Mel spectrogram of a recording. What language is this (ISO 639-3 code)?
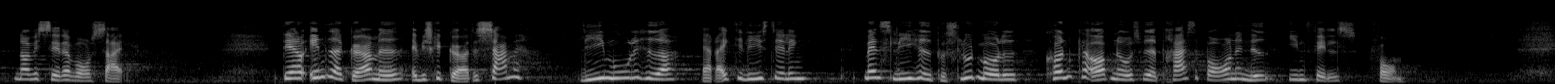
dan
